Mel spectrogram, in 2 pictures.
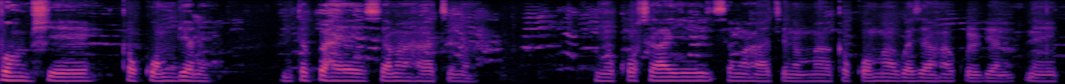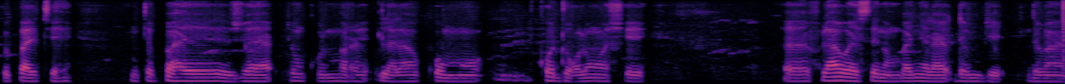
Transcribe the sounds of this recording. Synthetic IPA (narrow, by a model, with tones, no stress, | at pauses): pʊ˦hʊ˨˦m˨ʃɛ˦ | ka˨ko˦mbʲɛ˦nɨ˨ | n̩˨tɨ˦pa˦ɦɪ˦sa˦ma˦ɦa˨tʰɨ˨nɨ˨m˨ | ɲɛ˨kʊ˦ʔʊ˦saː˦ji˦sa˦ma˦ɦa˨tɨ˦nɨ˨mː˦aː˦ka˨ko˦mːaː˦ɡ͡ba˦zaː˦ɦa˦ku˨lbɛ˦nɨ˨nɨ˨k͡pɨ˨pa˦ltɪ˦hɪ˦ | n̩˨tɨ˦pa˦hɪ˦za˦ja˦dɨ˦nku˨lmɨ˨ɾɪ˨la˨la˦ko˦m˨ko˦dʊ˨ʔʊ˨lɨ˦ŋo˦ʃɛ˦˨ | fɨ˦la˦wa˦˨˦sɨ˦nɨ˨mɡ͡ba˦ɲɛ˦la˨dɨ˦mbe˨ | dɨ˦ma˦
